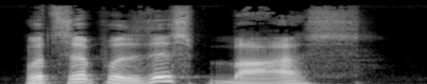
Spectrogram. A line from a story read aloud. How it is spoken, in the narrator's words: Mitch drawled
